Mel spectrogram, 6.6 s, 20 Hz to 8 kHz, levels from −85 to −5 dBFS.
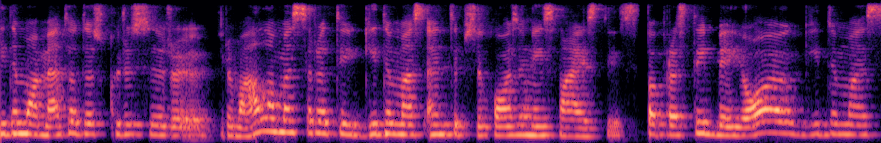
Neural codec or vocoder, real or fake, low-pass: none; real; 7.2 kHz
